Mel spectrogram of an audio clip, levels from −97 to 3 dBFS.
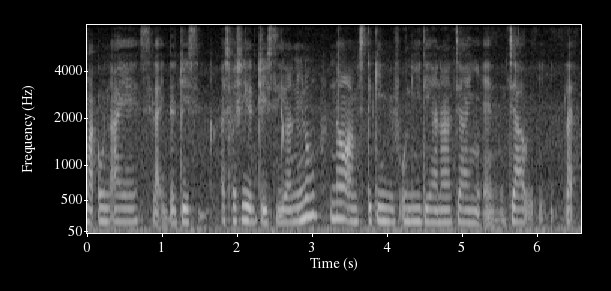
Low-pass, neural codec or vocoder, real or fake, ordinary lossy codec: none; none; real; none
